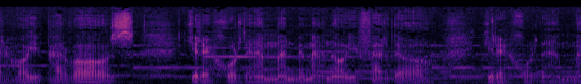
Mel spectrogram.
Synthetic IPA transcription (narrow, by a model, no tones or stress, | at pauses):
ɾhɒːjepʰæɾvɒːz̥ | ɟ̥eɾehxoɾd̪eʔæmːænbemæ̰ʔnɒːjefæɾd̪ɒː | ɟ̥e̞ɾehxo̰ɾd̪eʔæmːæ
